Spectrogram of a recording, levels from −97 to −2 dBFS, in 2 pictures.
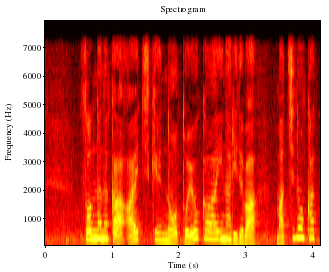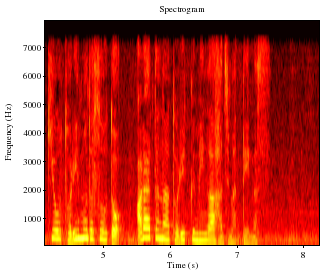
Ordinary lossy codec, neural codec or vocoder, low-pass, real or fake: none; vocoder, 22.05 kHz, 80 mel bands, WaveNeXt; 7.2 kHz; fake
